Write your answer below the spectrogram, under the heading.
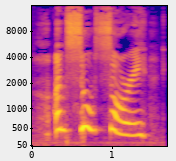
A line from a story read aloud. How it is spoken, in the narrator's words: he cried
